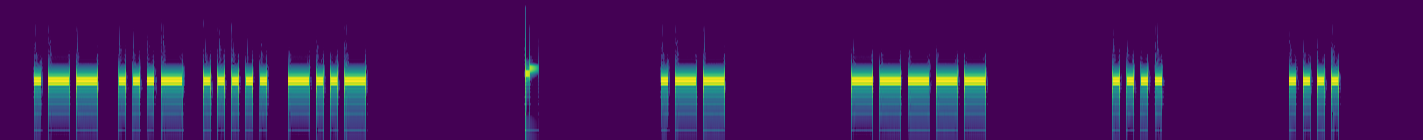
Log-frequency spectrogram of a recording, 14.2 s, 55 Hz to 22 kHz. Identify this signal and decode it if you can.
Morse code, heard as a keyed tone, about 17 wpm, spaced as for 9 wpm, 700 Hz. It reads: WV5X W0HH
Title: USA Call Signs - 6x Character Spacing - 17wpm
